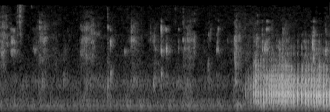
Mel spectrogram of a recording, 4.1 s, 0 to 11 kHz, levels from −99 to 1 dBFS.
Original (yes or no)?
yes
